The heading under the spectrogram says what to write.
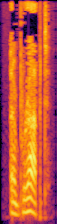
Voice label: "Abrupt", English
